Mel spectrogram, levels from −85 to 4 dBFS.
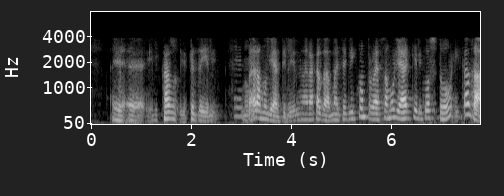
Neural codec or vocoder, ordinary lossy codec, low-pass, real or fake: codec, 16 kHz in and 24 kHz out, 1.1 kbps, FireRedTTS-2 codec; AAC, 16 kbps; 7.2 kHz; fake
